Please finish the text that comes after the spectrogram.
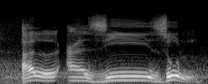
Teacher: huruf zanya itu jangan lari ke huruf dza ya karena ada dua, ada dza yang kecil, ada za yang lebih tebal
